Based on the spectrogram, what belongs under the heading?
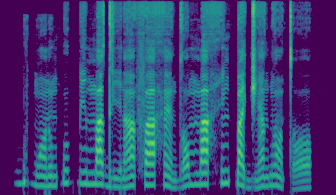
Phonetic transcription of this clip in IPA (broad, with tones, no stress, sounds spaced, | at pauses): ɡ͡b u˦ b ɔ̃˧ ɾ ũ˧ k͡p u˦ k͡p i˧ m a˧ d i˨ ɾ ã˨˦ f a˦ h ɛ̃˦˨ d ɔ˨˦ m a˦ h ĩ˦ k͡p a˦˨ d͡ʒ ã˨˦ d ɔ̃˦˨ t ɔ˨˦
